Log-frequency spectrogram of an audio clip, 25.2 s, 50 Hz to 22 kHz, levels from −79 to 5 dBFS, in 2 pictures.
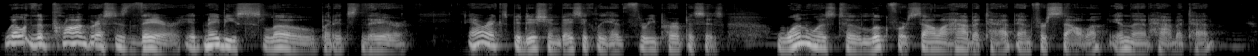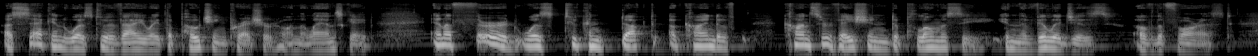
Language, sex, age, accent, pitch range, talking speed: English, male, 50-69, American, 120-165 Hz, 140 wpm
